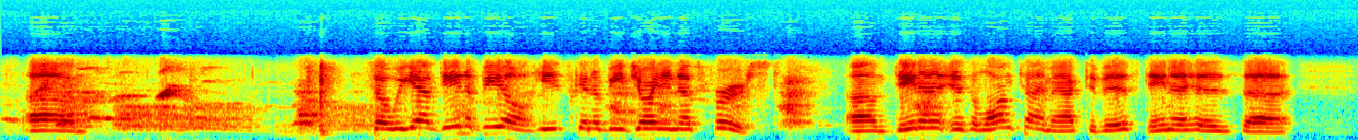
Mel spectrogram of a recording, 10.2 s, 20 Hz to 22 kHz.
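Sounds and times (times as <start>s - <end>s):
dogs howling and whining: 0.0s - 3.0s, 4.3s - 6.3s
speech: 0.2s - 0.8s, 2.8s - 9.8s.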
